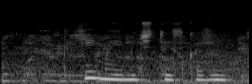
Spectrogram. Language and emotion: Russian, sad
